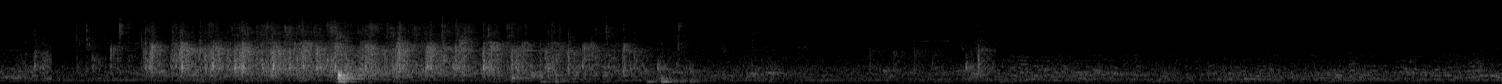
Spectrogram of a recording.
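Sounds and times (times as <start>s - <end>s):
audience applauding: 0.3s - 6.9s.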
